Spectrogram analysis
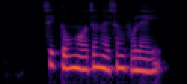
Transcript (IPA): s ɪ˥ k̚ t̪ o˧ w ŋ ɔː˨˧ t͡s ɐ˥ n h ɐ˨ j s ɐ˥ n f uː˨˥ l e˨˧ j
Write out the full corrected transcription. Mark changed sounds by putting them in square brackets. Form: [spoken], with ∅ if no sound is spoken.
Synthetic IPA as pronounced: s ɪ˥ k̚ t̪ [o˨˥] w ŋ ɔː˨˧ t͡s ɐ˥ n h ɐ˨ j s ɐ˥ n f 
